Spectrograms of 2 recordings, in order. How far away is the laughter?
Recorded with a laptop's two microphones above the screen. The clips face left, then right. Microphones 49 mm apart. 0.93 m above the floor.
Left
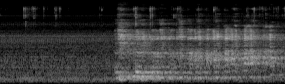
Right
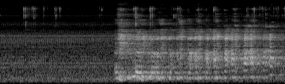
About 0.8 m.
